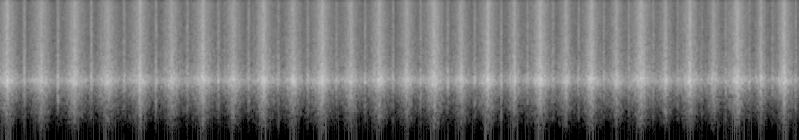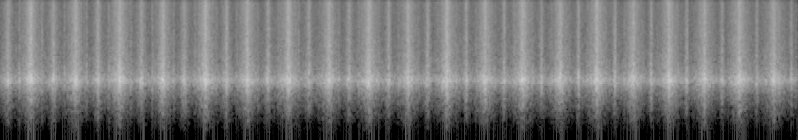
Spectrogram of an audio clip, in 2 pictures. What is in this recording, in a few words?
mirror music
